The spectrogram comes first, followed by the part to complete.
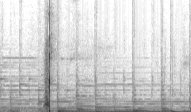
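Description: Driver striking a golf ball off the tee: a single sharp crack about half a second in, over background music.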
